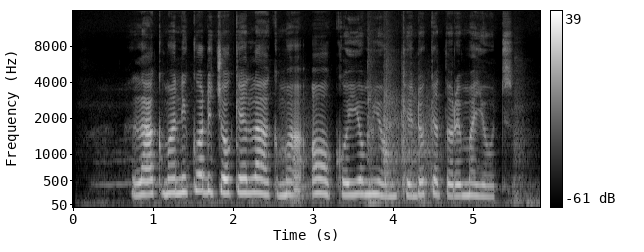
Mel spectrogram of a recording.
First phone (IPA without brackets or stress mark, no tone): l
